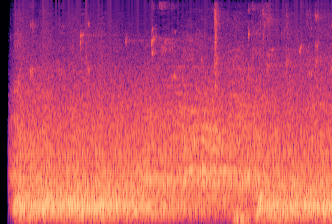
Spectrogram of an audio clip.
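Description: Basketball being dribbled on a hardwood court, a few low thumps over the steady hum of an arena crowd.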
